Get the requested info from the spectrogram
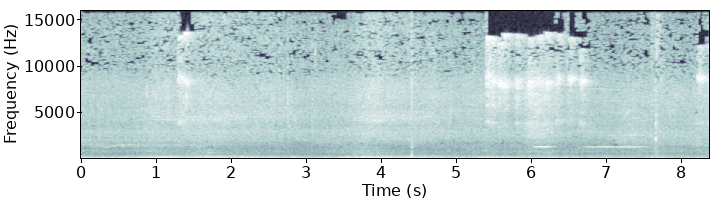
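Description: Small car's engine running at low revs, heard from inside the cabin as the car creeps slowly through a reversing turn. Two short faint high beeps sound about six and seven seconds in.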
